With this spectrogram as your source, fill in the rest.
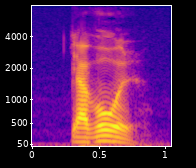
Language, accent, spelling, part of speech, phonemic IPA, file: German, Germany, jawohl, interjection, /jaːˈvoːl/, De-Jawohl.ogg
- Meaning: 1. yes 2. yessir; yes sir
